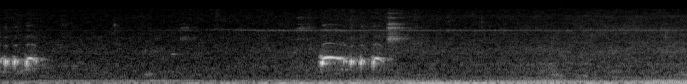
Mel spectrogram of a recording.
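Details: Old zebra dove coo: the end of one phrase at the outset, then a full rolling, stuttering phrase of quick pulsed notes about three seconds later, over a rising low rumble of background noise.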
